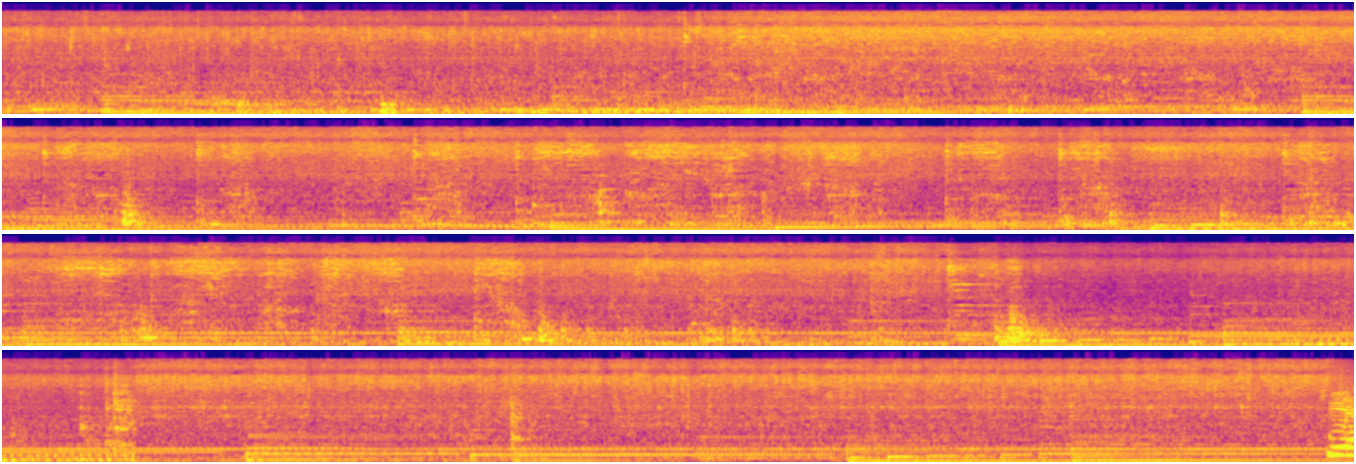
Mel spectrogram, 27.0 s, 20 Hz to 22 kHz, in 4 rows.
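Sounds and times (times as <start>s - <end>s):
vegetables sizzling in a pan: 0.0s - 27.0s
spatula scraping a pan: 3.4s - 18.8s.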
